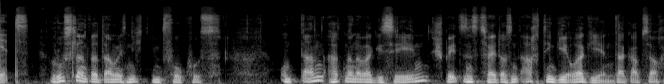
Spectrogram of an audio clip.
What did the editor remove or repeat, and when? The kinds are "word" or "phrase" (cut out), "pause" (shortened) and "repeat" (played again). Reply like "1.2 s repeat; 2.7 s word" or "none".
1.4 s word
